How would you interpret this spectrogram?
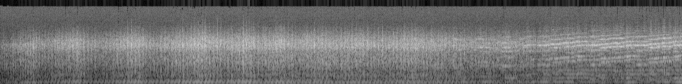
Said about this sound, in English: I'll get in the plane. All right, boss, I get in. All set? May we? We're off.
